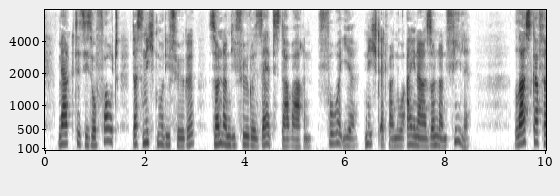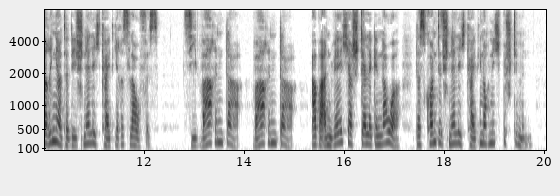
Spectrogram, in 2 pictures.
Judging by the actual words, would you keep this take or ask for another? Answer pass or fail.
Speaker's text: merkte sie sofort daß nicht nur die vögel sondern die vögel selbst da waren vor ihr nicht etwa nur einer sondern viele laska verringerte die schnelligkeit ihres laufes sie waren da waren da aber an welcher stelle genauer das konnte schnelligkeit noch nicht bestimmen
pass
